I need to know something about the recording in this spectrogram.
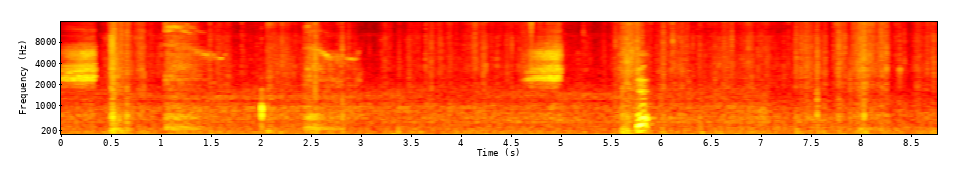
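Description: A man hushing a pointing dog with two short "shh" hisses, one at the start and one about five seconds in, followed by a short, loud voiced call; faint high falling chirps, like birdsong, come in between.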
